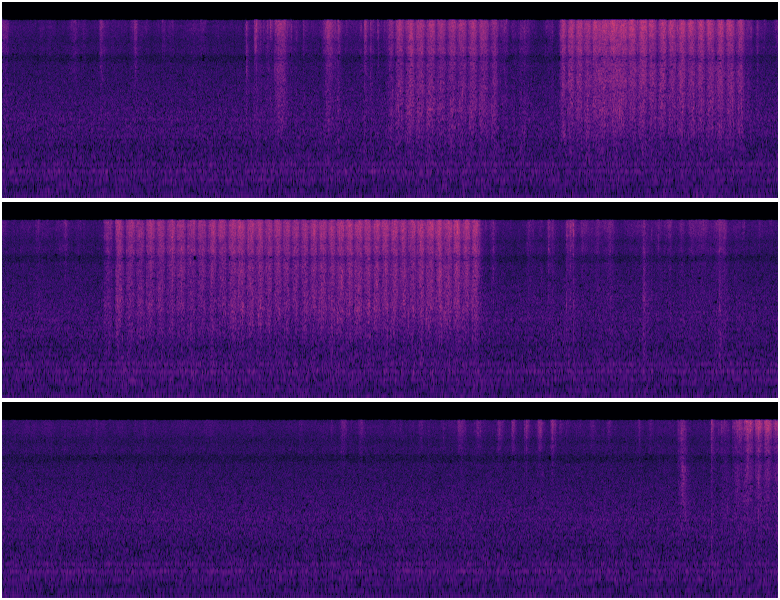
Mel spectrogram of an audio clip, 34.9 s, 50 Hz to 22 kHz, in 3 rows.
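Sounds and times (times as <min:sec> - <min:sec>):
sandpaper scratching on metal: 0:05.8 - 0:07.5, 0:08.4 - 0:11.2, 0:13.2 - 0:18.8, 0:34.2 - 0:34.9.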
